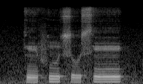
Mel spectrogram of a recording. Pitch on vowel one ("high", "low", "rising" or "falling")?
low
